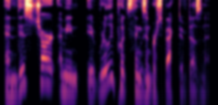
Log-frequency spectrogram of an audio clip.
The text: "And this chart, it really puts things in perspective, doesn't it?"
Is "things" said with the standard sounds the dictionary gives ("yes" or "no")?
yes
